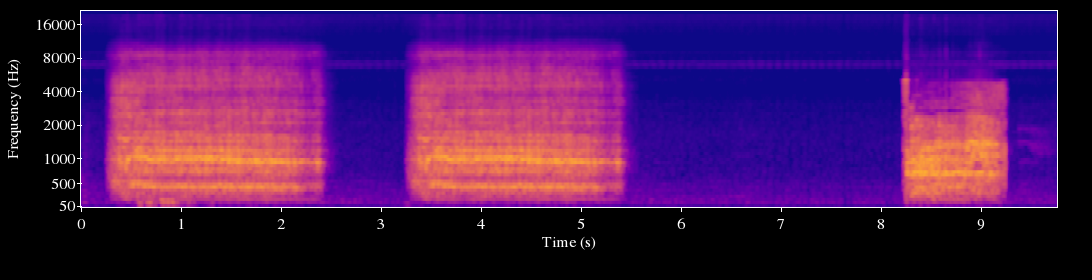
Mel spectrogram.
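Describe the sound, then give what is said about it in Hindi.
A lion caught in a hunter's net in a forest roars loudly, three harsh, rumbling bursts: two long roars in quick succession, then a shorter one after a pause, with no voices. “एक दिन हमेशा की तरह शेर शिकार की तलाश में जंगल में घूम रहा था और एक शिकारी ने उसे चालाकी से अपने जाल में फा जिससे शेर बहुत ही तेज दहाड़ने लगा”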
